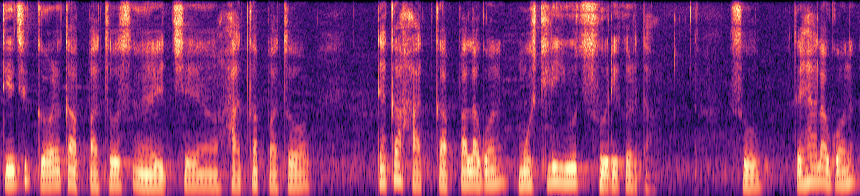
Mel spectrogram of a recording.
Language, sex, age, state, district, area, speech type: Goan Konkani, male, 18-30, Goa, Canacona, rural, spontaneous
